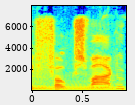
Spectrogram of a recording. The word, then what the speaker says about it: Volkswagen: English, do you say Volkswagen or do you say say Volkswagen or Volkswagen, maybe? Because the the Germans pronounce their V's as F. That's why I say Volkswagen because that first part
